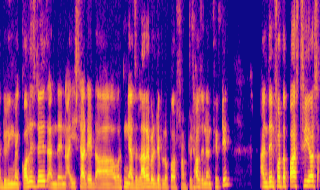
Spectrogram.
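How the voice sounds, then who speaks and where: A man from Nepal in his thirties with a Nepali accent, giving a meetup tech presentation into a handheld mic, earnest and explanatory with many "so" and "uh" fillers. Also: on the high side. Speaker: software engineer giving a meetup talk. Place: meetup room with audience, indoors. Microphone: handheld microphone.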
